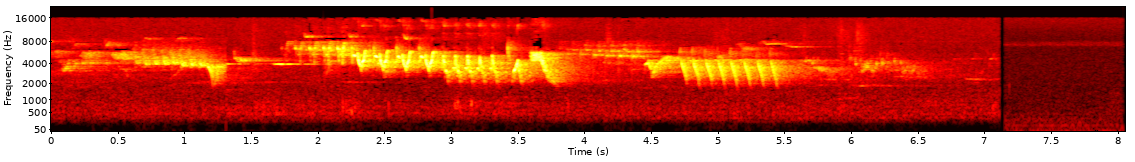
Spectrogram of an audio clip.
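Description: A songbird singing: fast, high trilled phrases mixed with quick downward-sliding notes, stopping about seven seconds in.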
